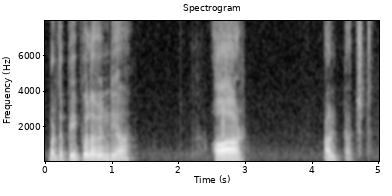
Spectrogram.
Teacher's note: So there is a pause after are, there is a pause after untouched.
